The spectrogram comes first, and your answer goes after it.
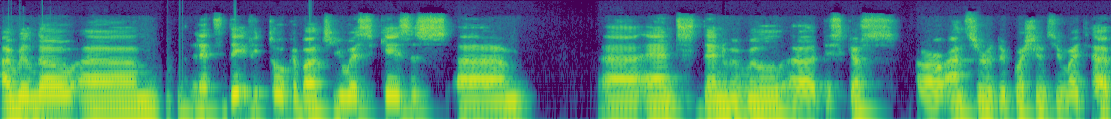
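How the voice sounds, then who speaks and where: Over music in the background, a man talks at a very slow pace with a medium pitch and flat, monotone intonation. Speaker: environmental monitoring company representative. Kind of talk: webinar presentation.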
